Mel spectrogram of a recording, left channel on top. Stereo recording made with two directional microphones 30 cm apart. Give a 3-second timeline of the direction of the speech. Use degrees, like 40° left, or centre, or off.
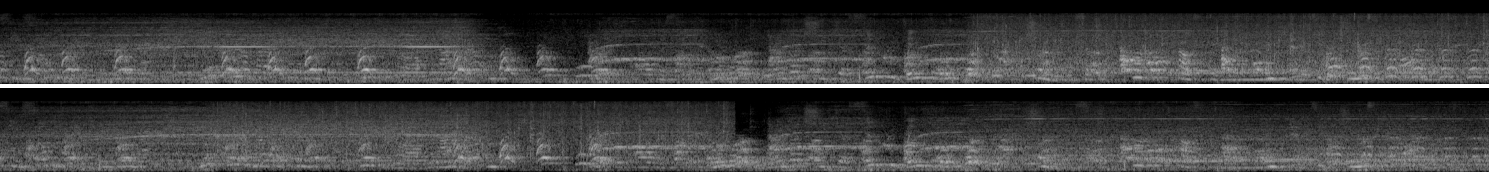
50° right, 40° right, 10° right, 30° left, 30° left.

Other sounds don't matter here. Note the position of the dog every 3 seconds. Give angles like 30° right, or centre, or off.
60° left, 10° left, 40° right, 10° left, 60° left.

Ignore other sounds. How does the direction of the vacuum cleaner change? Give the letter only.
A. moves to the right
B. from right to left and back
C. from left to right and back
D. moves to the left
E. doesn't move
E.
